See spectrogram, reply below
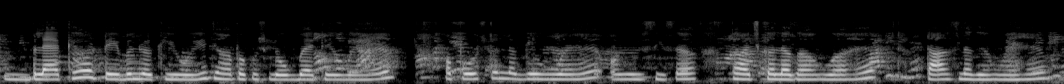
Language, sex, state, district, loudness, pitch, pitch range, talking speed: Hindi, female, Maharashtra, Aurangabad, -19 LUFS, 240 Hz, 230-260 Hz, 175 wpm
